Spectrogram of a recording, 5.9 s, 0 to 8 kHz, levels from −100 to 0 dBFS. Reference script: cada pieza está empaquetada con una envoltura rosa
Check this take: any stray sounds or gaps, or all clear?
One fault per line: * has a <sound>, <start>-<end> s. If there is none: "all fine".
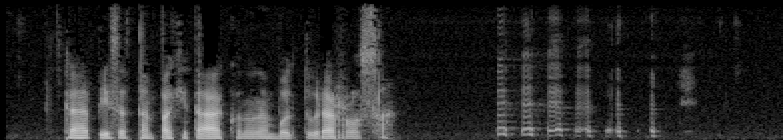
* has a laugh, 3.7-5.2 s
